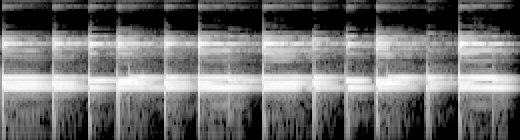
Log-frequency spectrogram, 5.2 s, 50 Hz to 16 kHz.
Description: Lo Fi FM EP Chords A Minor 92bpm; MIDI Clips; Accompaniment; Ableton; Chop and Swing

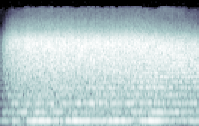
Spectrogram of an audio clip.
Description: Pads; Heavy Weather

